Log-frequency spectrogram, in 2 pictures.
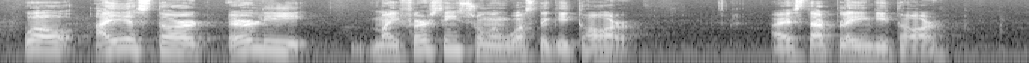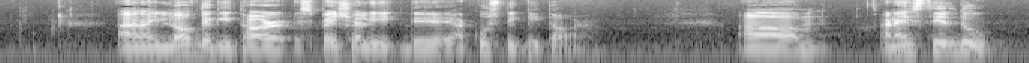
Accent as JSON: {"language": "English", "town": "Santa Clara", "region": "Villa Clara", "country": "Cuba", "tie": "born or raised there", "moved": "yes"}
